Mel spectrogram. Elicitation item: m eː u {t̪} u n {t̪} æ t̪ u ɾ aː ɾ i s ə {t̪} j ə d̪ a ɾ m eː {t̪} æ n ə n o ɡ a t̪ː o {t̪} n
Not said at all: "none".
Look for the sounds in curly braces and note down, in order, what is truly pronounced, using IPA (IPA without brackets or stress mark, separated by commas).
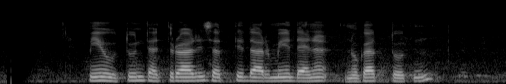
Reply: t̪, t̪, t̪, d̪, t̪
